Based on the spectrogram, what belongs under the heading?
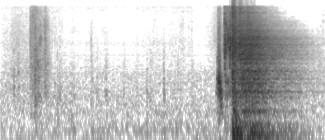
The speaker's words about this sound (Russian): Вот он, хлесткий удар. Даже если противник останется стоять, он будет испытывать чудовищную физическую боль и внутреннее разрушение.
